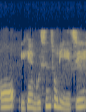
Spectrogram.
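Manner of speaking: ordinary talk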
